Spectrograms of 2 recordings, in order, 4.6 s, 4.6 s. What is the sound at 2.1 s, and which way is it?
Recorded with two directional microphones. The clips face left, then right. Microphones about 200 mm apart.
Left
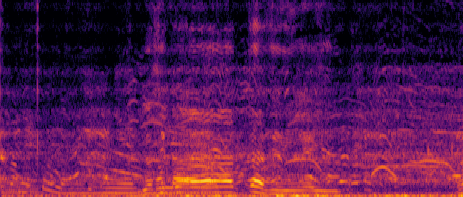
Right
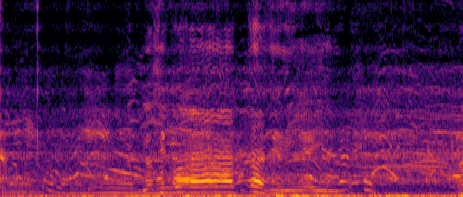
Speech, 35° left (ahead or behind).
